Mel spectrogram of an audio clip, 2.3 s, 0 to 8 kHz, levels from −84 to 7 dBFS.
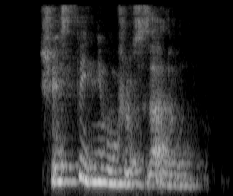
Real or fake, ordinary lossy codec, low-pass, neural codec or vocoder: fake; MP3, 64 kbps; 7.2 kHz; codec, 16 kHz, 4.8 kbps, FACodec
